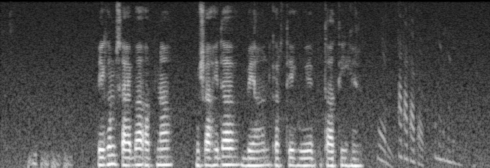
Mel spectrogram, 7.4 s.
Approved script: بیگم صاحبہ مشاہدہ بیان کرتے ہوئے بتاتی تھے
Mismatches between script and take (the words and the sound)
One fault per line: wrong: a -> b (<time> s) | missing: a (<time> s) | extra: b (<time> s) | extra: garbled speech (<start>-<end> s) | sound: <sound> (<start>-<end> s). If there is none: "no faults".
sound: laugh (0.4-1.1 s)
extra: اپنا (2.2 s)
wrong: تھے -> ہیں (5.2 s)
sound: chirp (5.7-7.0 s)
